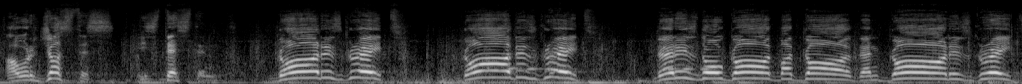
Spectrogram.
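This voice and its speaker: Fiery rebel leader. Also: male voice, very high voice, animated, extremely slow, fairly bright tone, heavily acted. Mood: rousing. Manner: rousing, oratorical. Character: male rebel leader, fiery preacher of revolt. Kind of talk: video game cutscene acting. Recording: game audio with music.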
